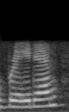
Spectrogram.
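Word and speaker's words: Braeden: hope it pronounces well Brayden is spelled b-r-e-b-r-a-e-d-e-n preheated o Braden and he was born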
